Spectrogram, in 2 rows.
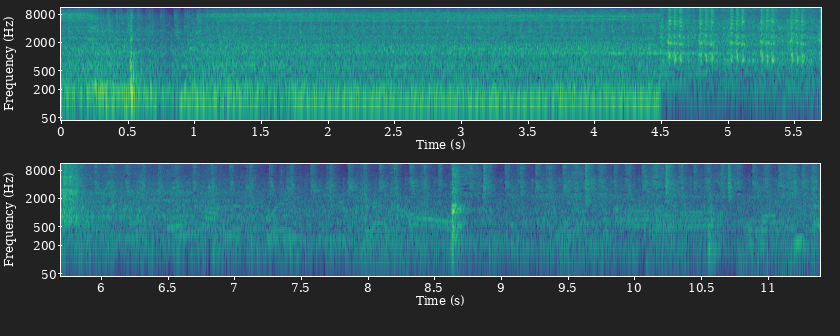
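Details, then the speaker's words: Datsun 280Z after fuel pump replacement, with poor connectors and a ZX-version air flow meter; catches and runs roughly, then cuts out and dies, sounds clogged; ignition parts and airflow meter to be replaced. "Ok, it start. For a while. Like 1min. And, yeah, it dies. Sound like it's clogging"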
